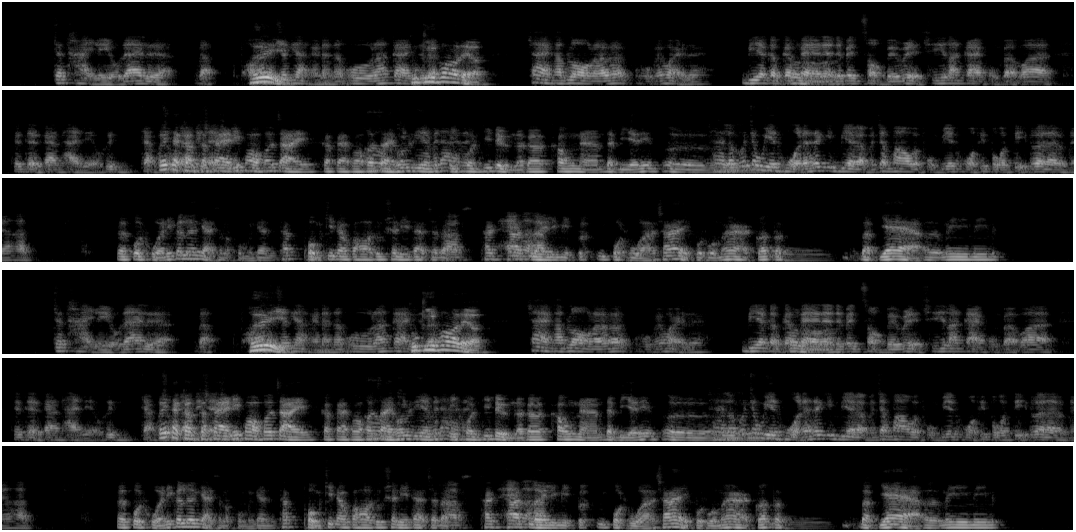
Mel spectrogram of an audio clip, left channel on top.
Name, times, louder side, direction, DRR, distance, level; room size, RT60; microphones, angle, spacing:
voice 1, 0.5-2.1 2.4-4.3 5.3-7.0 7.4-10.5 10.8-13.1 14.3-15.5 17.8-21.7 25.8-26.0 26.4-26.9 29.1-29.7, left 3 dB, 5° right, 1.3 m, -35 dB
voice 2, 2.5-2.9 4.1-4.8 7.9-8.4 12.3-18.4 22.6-25.9 26.2-27.1 27.4-29.3 30.0-31.4, right 1 dB, 40° right, 0.4 m, -30 dB
2.7 x 2.1 x 2.5 m
head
